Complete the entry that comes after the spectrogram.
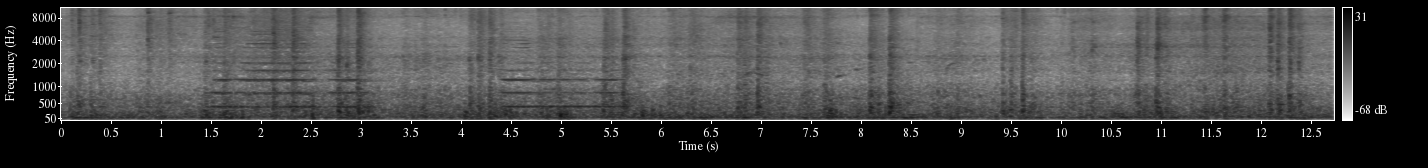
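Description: Metre-gauge passenger train running, wheels clicking and clattering over the rail joints under a steady rumble. The YDM4 diesel locomotive's horn sounds two steady blasts, the first about one and a half seconds in, the second about four and a half seconds in.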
